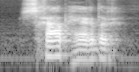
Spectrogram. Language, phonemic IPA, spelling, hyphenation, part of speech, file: Dutch, /ˈsxaːpsˌɦɛr.dər/, schaapsherder, schaaps‧her‧der, noun, Nl-schaapsherder.ogg
- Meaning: a sheepherder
